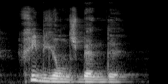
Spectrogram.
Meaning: small militant band pretending to represent a much larger group
- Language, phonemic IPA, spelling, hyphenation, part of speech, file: Dutch, /ˈɣi.deː.ɔnsˌbɛn.də/, gideonsbende, gi‧de‧ons‧ben‧de, noun, Nl-gideonsbende.ogg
